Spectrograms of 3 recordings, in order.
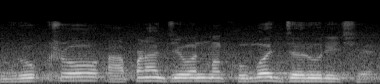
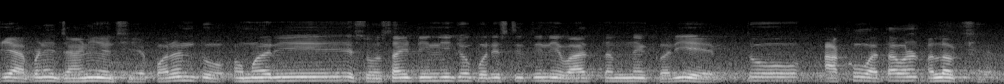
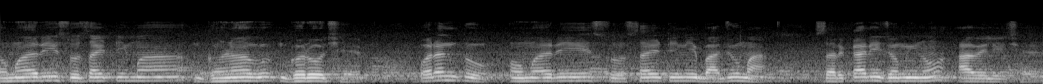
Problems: constant background noise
